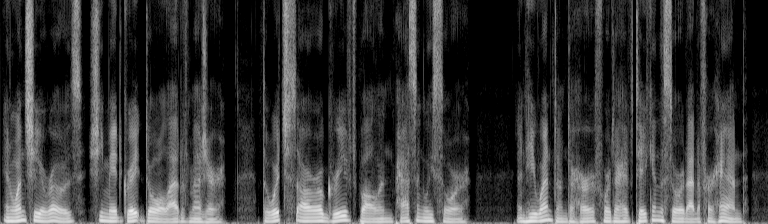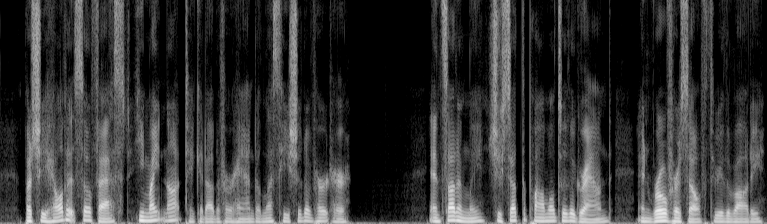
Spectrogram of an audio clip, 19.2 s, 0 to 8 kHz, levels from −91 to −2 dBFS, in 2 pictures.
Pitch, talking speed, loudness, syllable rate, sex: 110 Hz, 215 wpm, -19 LUFS, 5.3 syllables/s, male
